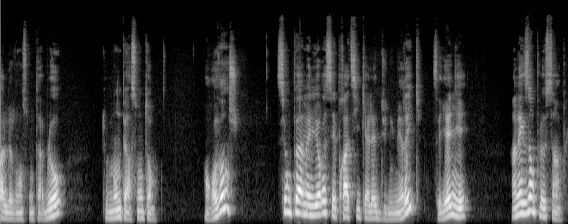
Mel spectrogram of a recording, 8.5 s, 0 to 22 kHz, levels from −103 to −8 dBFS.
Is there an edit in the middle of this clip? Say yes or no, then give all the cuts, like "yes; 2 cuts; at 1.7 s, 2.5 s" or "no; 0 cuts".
no; 0 cuts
